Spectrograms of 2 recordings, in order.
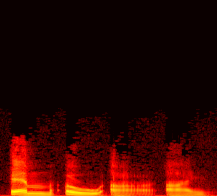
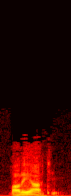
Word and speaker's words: Moriarty: I'm afraid I'll have to begin calling it the way it looks. M-O-R-I-A-R-T-Y. Moriarty.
